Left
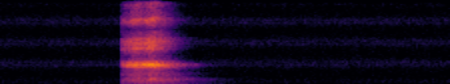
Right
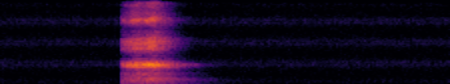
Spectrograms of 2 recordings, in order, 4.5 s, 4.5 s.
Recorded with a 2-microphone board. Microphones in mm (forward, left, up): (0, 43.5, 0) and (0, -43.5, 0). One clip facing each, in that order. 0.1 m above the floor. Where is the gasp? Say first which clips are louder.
Even; 30° right (ahead or behind), 1.1 m.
